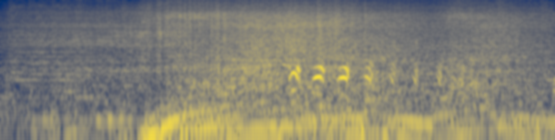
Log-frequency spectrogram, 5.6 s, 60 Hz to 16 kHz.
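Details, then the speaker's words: 1986 Range Rover after refurbished fuel tank, new fuel lines, filter, pump and sender: cranks briefly, catches and settles into a smooth even run with a couple of clean revs; runs beautifully. "that is fantastic Johnny's not wrong it runs beautifully"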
